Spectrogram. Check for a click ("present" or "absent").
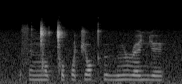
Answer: present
